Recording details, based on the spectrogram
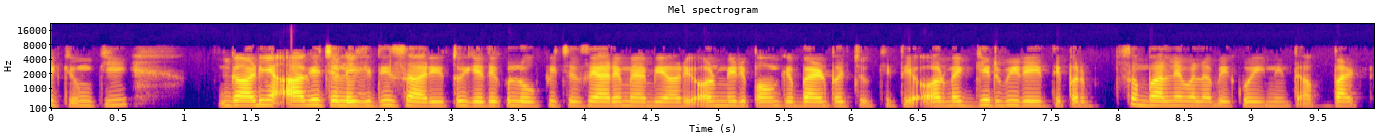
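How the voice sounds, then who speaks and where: A woman's voice: lowish voice, no echo, highs cut off. A young woman from India narrating her travel vlog in a chatty, self-mocking way, talking straight to her viewers. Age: young adult. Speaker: travel vlogger.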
